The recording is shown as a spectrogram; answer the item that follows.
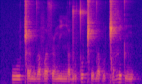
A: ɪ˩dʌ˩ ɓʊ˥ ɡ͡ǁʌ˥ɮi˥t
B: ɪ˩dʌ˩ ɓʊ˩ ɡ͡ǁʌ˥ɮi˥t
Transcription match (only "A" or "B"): B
